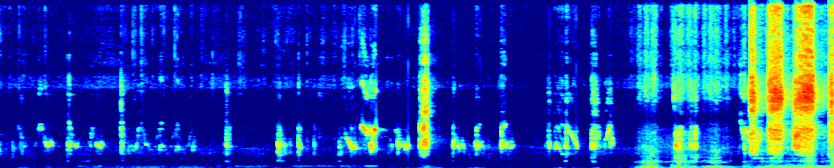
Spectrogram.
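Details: Budgie giving sparse, high, clipped chirps that grow busier, ending under a loud burst of broadband rustling noise.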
